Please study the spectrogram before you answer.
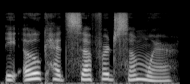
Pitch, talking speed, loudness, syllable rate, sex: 220 Hz, 155 wpm, -17 LUFS, 6.0 syllables/s, female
